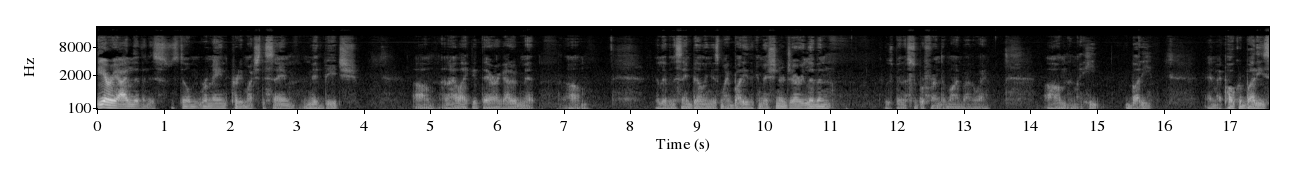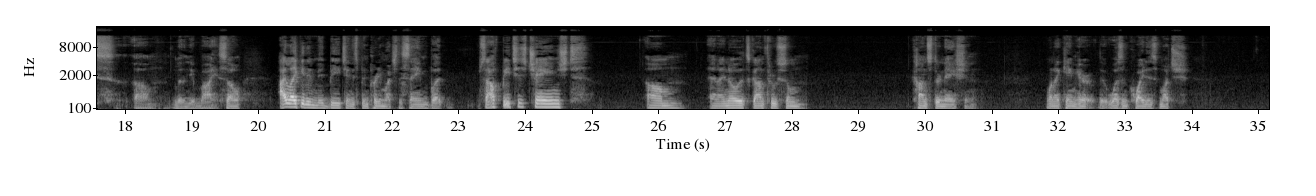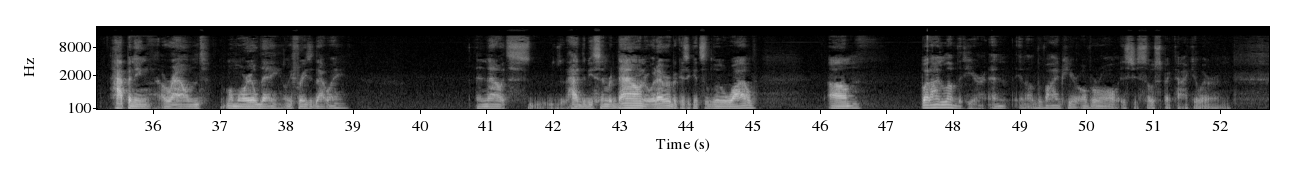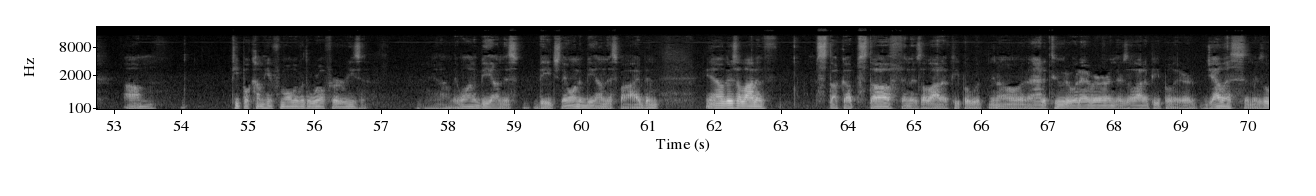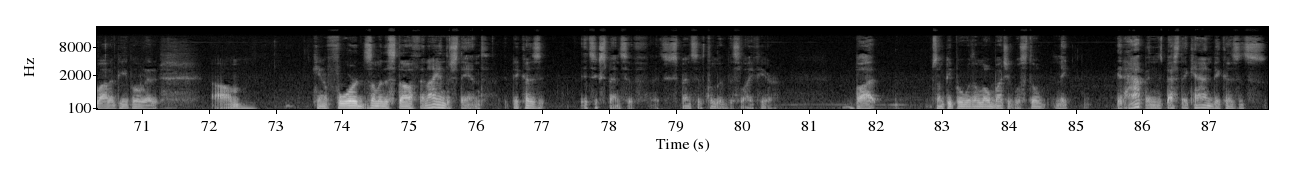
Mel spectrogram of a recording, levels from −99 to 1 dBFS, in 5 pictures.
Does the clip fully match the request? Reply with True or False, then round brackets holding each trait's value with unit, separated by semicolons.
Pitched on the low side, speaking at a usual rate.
True (95 Hz; 165 wpm)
